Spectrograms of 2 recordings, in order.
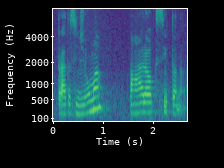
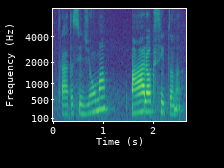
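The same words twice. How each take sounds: The two takes are said the same way.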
